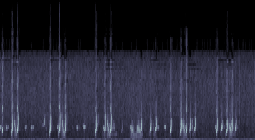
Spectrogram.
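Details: Female common quail calling in the early morning with short, sharp, chirping notes in quick uneven bursts, about one a second, over a low steady hum.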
